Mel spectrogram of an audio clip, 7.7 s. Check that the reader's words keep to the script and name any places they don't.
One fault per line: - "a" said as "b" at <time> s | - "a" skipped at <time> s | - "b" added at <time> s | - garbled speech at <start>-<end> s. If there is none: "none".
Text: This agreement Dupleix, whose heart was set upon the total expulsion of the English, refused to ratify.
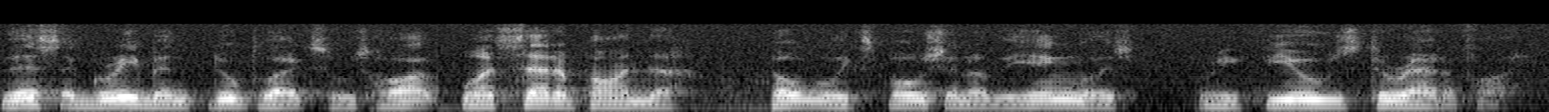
none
